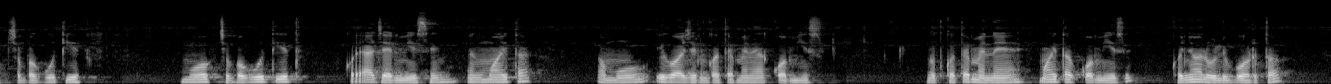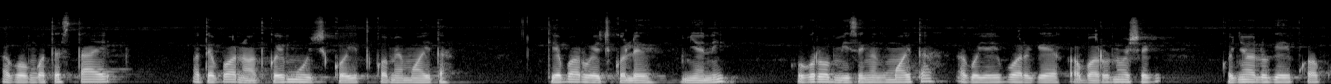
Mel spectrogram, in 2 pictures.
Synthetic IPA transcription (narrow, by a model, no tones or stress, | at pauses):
kt͡ʃebɔkutit | muok̚t͡ʃebɔkutit | ko̰ja̰t͡ʃɛnmisɪŋeŋmɔɪta | amuikɔt͡ʃinɡotɛ̰mɛnɛkwɔmis | ŋɡʊtkotɛmɛnɛmʔɔitakːɔmisi | koɲɔluliboɾtɔ | akoŋɡotɛstaɪ | otɛpɔnɔtkoimut͡ʃkoitkomɛmɔita | kebɔɾwet͡ʃkolemjɛni | kokoɾomisiŋakmɔitaa̰kojeibɔɾkɛkɔ̰bɔɾunoʃek | koɲɔlukeipkʰɔk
